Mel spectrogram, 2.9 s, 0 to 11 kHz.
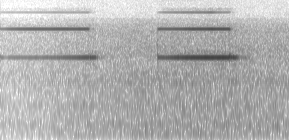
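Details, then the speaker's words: Husqvarna 150BT backpack blower that won't shut off with its switch; continuity meter on the kill-switch wiring beeps steadily, cuts out, returns and drops as the unsplit loom is flexed; intermittent open circuit from a broken wire inside insulation. "Sometimes you move the wire around and you'll find it because this loom is not split."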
